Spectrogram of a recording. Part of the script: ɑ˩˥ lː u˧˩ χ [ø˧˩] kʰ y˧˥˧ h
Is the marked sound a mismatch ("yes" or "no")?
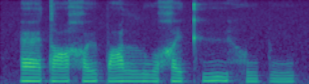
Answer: yes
